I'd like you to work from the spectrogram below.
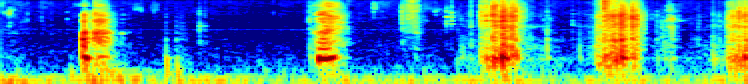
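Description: Crunching on an avocado-and-cheese flavored snack: a few sharp, dry bites and chews in uneven rhythm, fairly loud, with no talking.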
